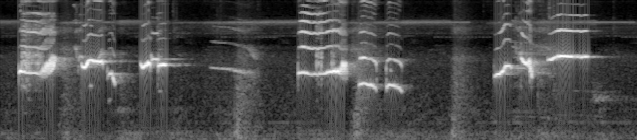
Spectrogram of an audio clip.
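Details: White-rumped shama, black-breasted form, delivering a training song: clusters of loud whistles dipping and rising, harsh buzzy overtones, separated by short gaps with a few faint clicks.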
